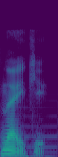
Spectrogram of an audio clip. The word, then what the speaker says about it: Nike: Название бренда происходит от имени богини Победы Ники и в оригинале звучит Nike. Именно так его произносят в Соединенных Штатах.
